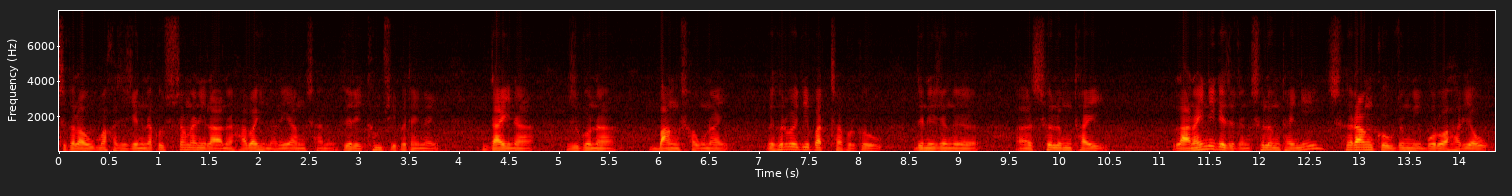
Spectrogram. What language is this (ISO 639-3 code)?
brx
